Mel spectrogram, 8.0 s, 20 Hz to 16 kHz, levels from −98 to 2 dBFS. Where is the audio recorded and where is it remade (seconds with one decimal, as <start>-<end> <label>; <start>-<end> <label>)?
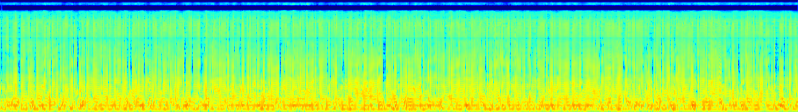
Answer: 0.0-8.0 remade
